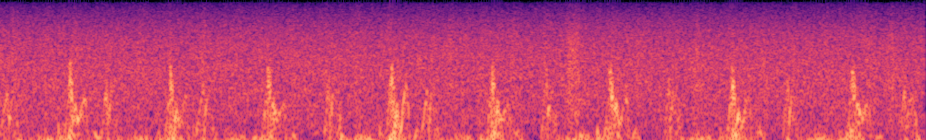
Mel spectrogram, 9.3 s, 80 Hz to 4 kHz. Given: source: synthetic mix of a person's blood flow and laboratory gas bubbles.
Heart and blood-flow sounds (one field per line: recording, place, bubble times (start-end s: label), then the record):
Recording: Doppler ultrasound of blood flow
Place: precordium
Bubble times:
no bubbles
From the record:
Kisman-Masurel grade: 000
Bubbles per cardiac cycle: 0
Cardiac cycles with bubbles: 0%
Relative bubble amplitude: no bubbles discernible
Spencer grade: 0 (complete lack of bubble signals)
